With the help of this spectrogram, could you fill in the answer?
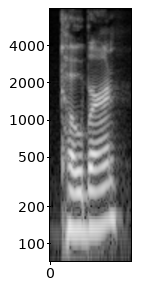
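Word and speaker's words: Cockburn: like it's like a Coburn. Uhhuh. Is how it's pronounced. Uhhuh. But it's like an Irish Scottish name.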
